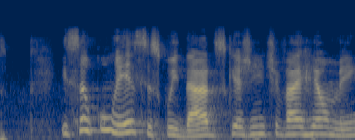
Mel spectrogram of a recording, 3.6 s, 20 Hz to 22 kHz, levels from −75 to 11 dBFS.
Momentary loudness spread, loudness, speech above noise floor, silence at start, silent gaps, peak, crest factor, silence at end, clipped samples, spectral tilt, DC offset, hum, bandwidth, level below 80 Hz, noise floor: 11 LU; -20 LUFS; 26 dB; 0 s; none; -2 dBFS; 18 dB; 0 s; under 0.1%; -4 dB/octave; under 0.1%; none; 10 kHz; -48 dBFS; -46 dBFS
